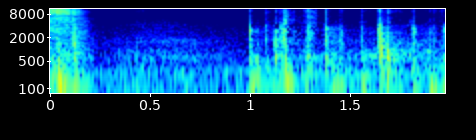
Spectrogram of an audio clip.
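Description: Keys clacking on a computer keyboard as text is entered, a quick run of close, light taps after a short pause, alone with no talk.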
